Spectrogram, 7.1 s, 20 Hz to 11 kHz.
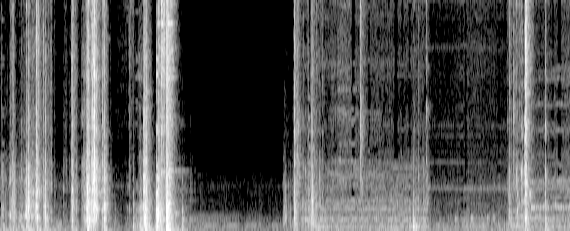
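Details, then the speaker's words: Philips N1700 VCR Long Play video recorder, pretty mucky inside, running a second cassette: uneven mechanical clunks, then the transport goes quiet and restarts, repeatedly stopping partway; suspected servo problem, and the heads show no picture. "oh it keeps wanting to stop it's sounds like there a Servo problem"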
